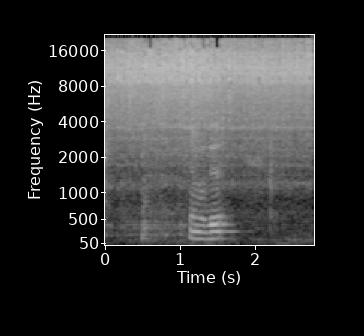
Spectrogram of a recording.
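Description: Onions fry in a pan with a low, steady sizzle that stays faint and constant, while a voice speaks briefly over it.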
